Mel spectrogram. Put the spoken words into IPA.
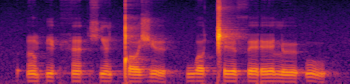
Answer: ʔ ə̃ pʲ ɛ̃ ʔ h ɛ̃ ʔ ç ɛ̃ ǃ ʌ ʒ ɪ | w ʌ ǁ ɪ θ e ɾ e l ʏ ʔ u

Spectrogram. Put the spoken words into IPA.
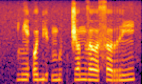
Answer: ʎ ẽ˨˦ ʔ o˨˦ bʲ ɔ˧˩ ʔ m b ə˧˩ p t͡ʃ ɤ˨˦ n z ɤː˧˩ s ɤ˧˩ r ĩ˨˦

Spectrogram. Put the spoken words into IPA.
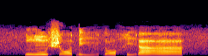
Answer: ɲ ũ˧ ʃ ɔ˧ ɗ iː˨ ɗ ɔ˧ h i˨ ɾ aː˨

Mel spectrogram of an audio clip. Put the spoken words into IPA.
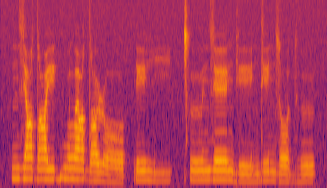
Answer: n z ɛ˦ dˤ eː˦ ɡ u˦ lˠ e˦ dˤ ɵ˧ ɭ ɔ˨ | ɾ e˦ ɦ i˧ | ǀʰ ɵː˦ n z ɛː˦ ŋ ɡ eː˨ n d e˦ n z ɔ˨ dʱ ɵ˧

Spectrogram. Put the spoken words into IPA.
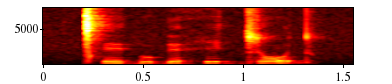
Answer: ǀʰ e ɠ u ɠ e h i d d͡z o d

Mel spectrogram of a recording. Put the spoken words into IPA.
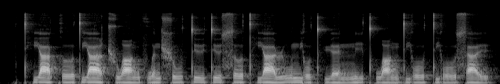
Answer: t̪ʰ j ä˥˩ k ɤ˧˥ t̪ j ä˥˩ ʈ͡ʂ w ɑ˨˩ ŋ f w ə˦ n ʂ u˧˥ t̪ y˥˧ t̪ y˥˧ s ɤ˥˧ t̪ʰ j ä˥˩ ɻ u˥ n̪ j o˨ ʊ̯ t̪ʰ ɥ ɛ˨˩ n n̪ i˥˩ t̪ʰ w ɑ˨˩ ŋ t̪ j o˧˥ ʊ̯ t̪ j o˧˥ ʊ̯ s a˥˩ ɪ̯

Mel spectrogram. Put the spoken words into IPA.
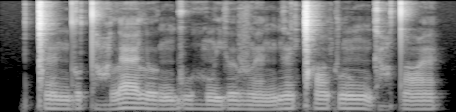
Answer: ǀ ɛ̃˩ n d o˩ t ɑ̤˩ l æ˥ l ɵ˩ ŋ ɡ u˨ ɦ ũ˩ j ø˨ v ɛ̃˩ ŋ ɡ ɛ̃˦ ǀʰ ɑ̃˥ k l ũ˦ ŋ ɡ æ̤˩ tˤ æ̃˦

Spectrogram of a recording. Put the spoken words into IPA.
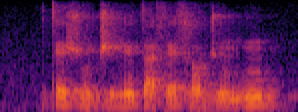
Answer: t ɛ˦ ʃ o˧ d͡ʒ i˨ n ɛ̃˧ t a˨ s ɛ˧ s ɔ˨ d͡ʒ ũ˧ b ũ˦

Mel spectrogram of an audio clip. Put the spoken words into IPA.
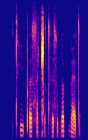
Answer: tʰ i pʼ ɜ s a ǁ ə tʰ ɘ s u p ɜ p b æ t

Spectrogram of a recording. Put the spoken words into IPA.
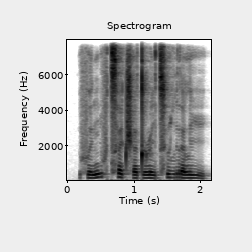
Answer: f e ŋ i f t͡sʰ ɛ t͡ʃʰ ɛ t ʏ ɭ i t͡sʰ ʏ ʎ r ɛ l i

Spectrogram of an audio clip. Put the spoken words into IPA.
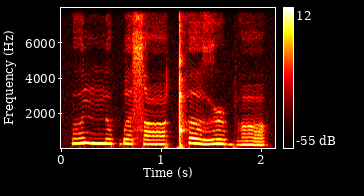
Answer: ʊ nː ʊ ɓ ʌ s ɑː ǃʰ ʌ ɣ ə˞ bʱ ɑ

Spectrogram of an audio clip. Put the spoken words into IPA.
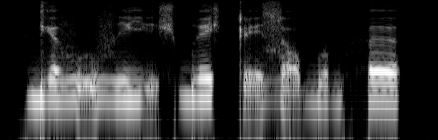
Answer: ɡʲ ɜ v ṵ v i j ḭ ʃ b e ʃ ʈ ḛ z ɔ̰ b ə b h ə

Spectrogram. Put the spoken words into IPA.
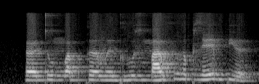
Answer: œ t u ŋʷ a p k ə v ɘ ɡʱ u z m a xʷ ɦ ə p z e b pʲ ɘ

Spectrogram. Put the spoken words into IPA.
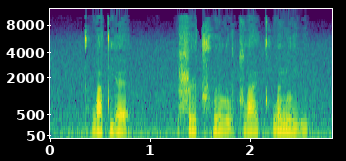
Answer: kʰ w ä˥ t̪ j ɛ˥˩ | ʂ ɻ̩˥ t͡sʰ ɹ̩˥˩ l ṵ˨˩ t͡s w a˧˥ ɪ̯ t̪ʰ w ə˥ n l ḭ˨˩˦

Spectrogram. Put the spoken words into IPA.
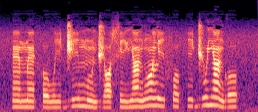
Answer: ɛ̃˨ m ɛ̃˨ h o˨ w i˨ d͡ʒ i˧ m ũ˨ d͡ʒ ɔ˨ s i˨ j ã˧ ɡ ɔ̃˦ l i˧ f o˧ k i˧ d͡ʒ u˦ j ã˦˨ ɡ o˧

